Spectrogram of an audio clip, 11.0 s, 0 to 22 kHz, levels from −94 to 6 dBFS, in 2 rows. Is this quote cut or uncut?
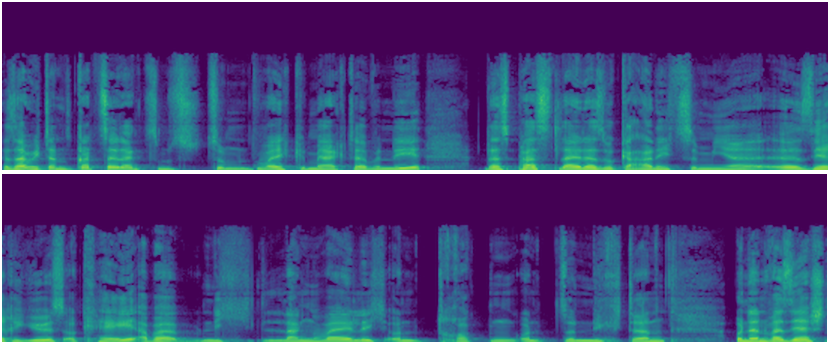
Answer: cut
